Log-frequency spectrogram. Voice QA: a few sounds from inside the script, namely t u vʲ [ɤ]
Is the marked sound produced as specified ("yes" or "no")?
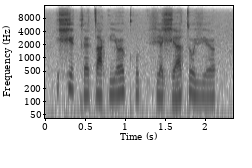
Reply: no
